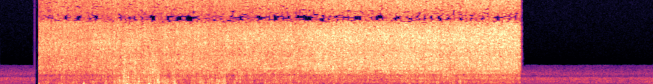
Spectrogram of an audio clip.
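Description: A violent rainstorm: heavy rain and strong wind make a steady rushing noise, with gusts buffeting the microphone in the first few seconds. About half a second in, the rush turns suddenly louder and brighter, and it drops back to a duller, quieter rush a couple of seconds before the end.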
